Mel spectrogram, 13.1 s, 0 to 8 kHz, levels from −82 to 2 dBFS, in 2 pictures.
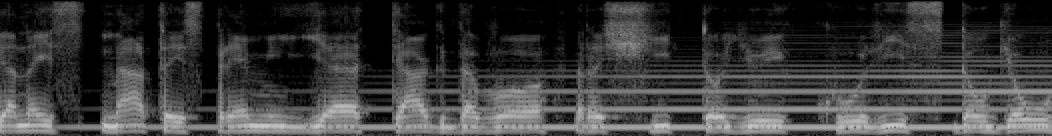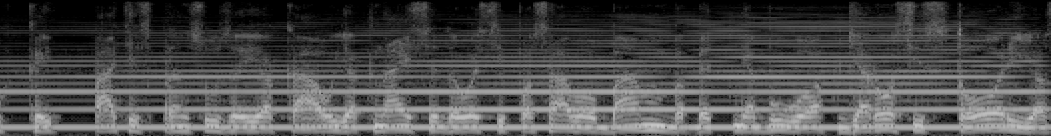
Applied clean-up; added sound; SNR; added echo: none; Wind instrument, woodwind instrument; 2 dB; none.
